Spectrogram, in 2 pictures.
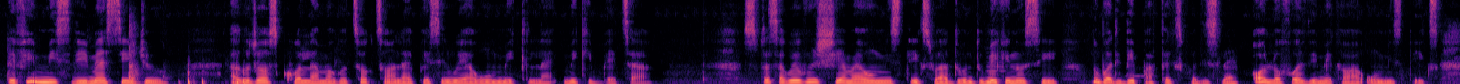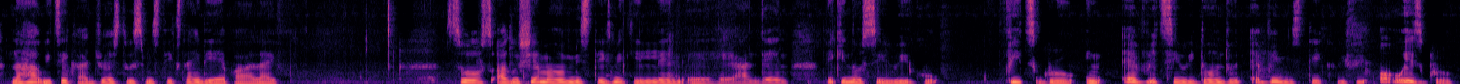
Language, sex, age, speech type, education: Nigerian Pidgin, female, 46-60, spontaneous, tertiary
